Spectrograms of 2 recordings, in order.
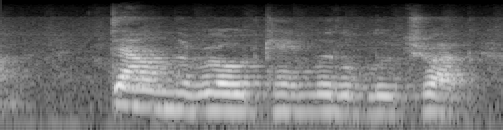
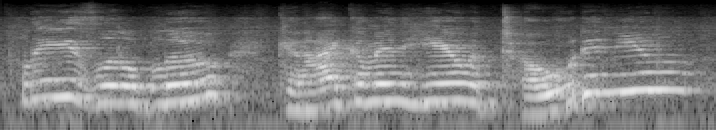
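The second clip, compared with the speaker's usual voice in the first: higher, pleading little animal; small pleading barnyard voice; pleading goat voice; 7 semitones higher, 3 dB louder than usual. Acted. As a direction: beg to come in out of the rain.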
